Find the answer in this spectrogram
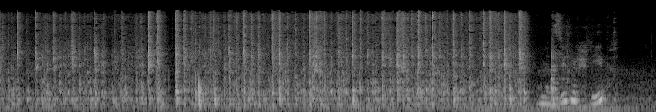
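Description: Wire whisk beating eggs, sugar and oil in a mixing bowl: a rapid, steady clatter of the wires knocking and scraping against the bowl, which stops about a second before the end.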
